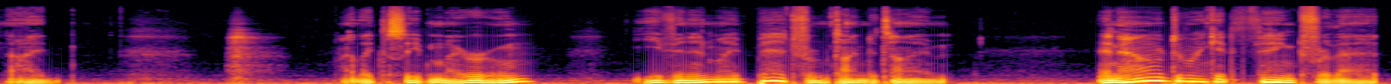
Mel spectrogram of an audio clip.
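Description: Sick, sulky mafia boss played by a man for ASMR romance: raspy, swooping intonation, close dry sound, plaintive and possessive. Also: low voice, wildly swooping pitch, dry recording, exaggerated voice. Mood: sulky grumbling. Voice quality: soft, breathy, raspy. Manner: halting, sighing, plaintive. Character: sick, grumbling, needy male mafia boss, possessive lover. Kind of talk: ASMR romance roleplay acting.

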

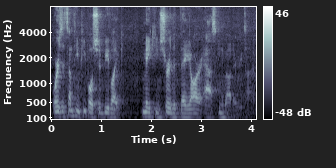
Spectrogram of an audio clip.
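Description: A man's voice: on the low side, fairly even intonation, quick pace, a little hiss or hum. A man in his forties hosting a local TV talk show, chatting casually with many fillers and asides, recorded on a lapel mic in a studio. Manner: chatty, self-deprecating, lots of fillers. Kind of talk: casual chat. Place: TV studio set.

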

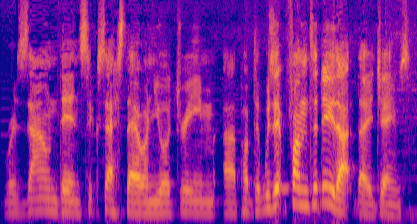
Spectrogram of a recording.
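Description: A man's voice: mid-range voice, moderate pace, soft background music. A man in his thirties hosting a casual interview over a video call, upbeat and chatty. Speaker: host.

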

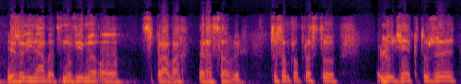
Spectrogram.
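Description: A man's voice: fairly high pitch, normal speed, fairly bright tone. A man working as a radio correspondent, giving opinionated live commentary in a hesitant, wordy way.

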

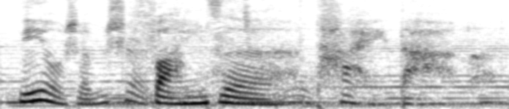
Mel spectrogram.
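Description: An actress playing a lonely, mysterious landlady in a horror radio drama, speaking in a measured way. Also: deep voice, lightly acted. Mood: composed. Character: eerie, lonely landlady of an old mansion. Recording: music behind the voice.

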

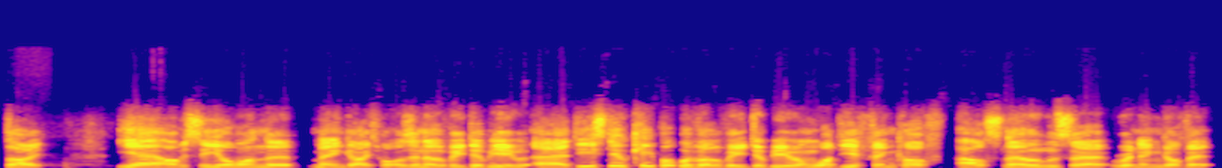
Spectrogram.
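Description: A man's voice: medium pitch, animated, brisk. Man on a muffled video call. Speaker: co-host reading questions. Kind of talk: casual interview questioning. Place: indoor room, video call. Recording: dull lo-fi video call audio.

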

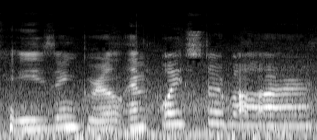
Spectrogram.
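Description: A woman's voice: high-pitched, slow pace, heavy background noise. Chatty young woman vlogging on her phone. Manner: chatty, bubbly, addresses viewers as y'all. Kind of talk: casual travel vlog. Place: car, then restaurant and shop. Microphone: phone at arm's length.

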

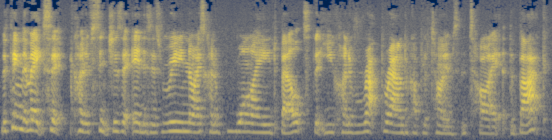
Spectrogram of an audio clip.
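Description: A woman's voice: mid-range voice, steady tone, moderate pace, few pauses, pushed and bright, slight background noise. A woman in her thirties with a stuffy, nasal voice from hay fever, chatting enthusiastically to camera from a small room at home. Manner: enthusiastic, gushing, gestures a lot with her hands. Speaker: host of a sewing pattern show. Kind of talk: casual chatty review to camera.

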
